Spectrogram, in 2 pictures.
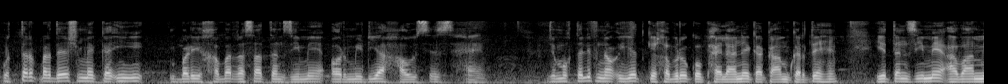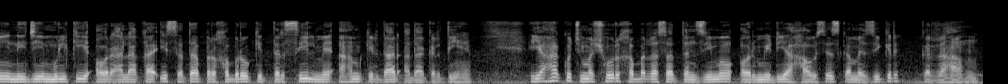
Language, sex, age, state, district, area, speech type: Urdu, male, 18-30, Uttar Pradesh, Saharanpur, urban, spontaneous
